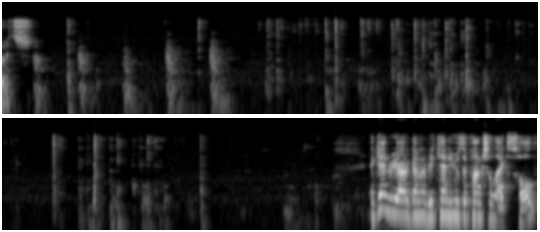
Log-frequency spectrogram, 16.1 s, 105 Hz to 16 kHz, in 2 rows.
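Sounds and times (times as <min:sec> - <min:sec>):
laptop keyboard typing: 0:00.9 - 0:11.2.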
